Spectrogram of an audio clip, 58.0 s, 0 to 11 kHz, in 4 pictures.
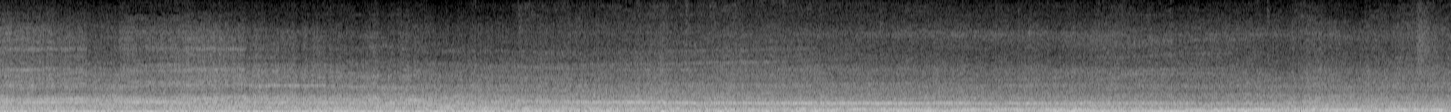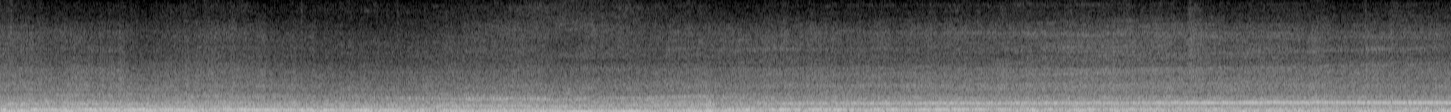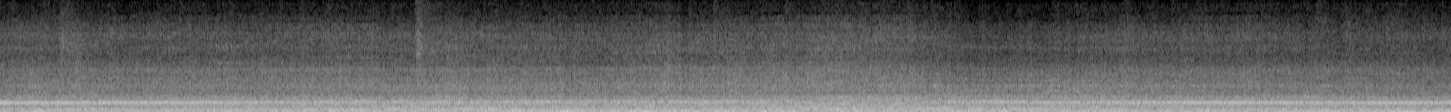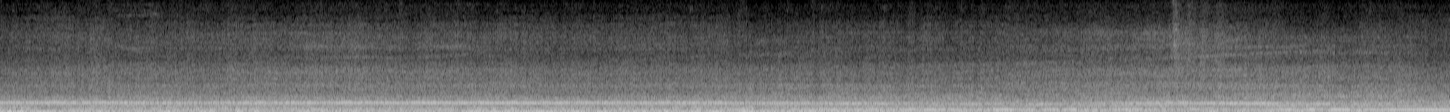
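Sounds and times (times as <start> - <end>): wind and tyre rumble: 0.0 - 58.0.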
